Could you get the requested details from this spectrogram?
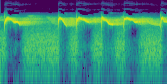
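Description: An Oriental white-eye gives thin, very high notes, each sliding sharply down. They come in a quick run, about three or four a second, with no other sounds.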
